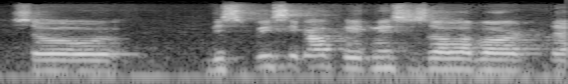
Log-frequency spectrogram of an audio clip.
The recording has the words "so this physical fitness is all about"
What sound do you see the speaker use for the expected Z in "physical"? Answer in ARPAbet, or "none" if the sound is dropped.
S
